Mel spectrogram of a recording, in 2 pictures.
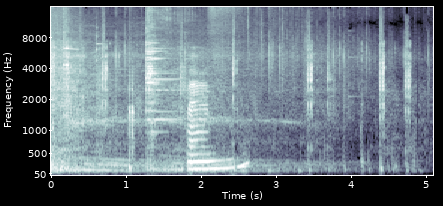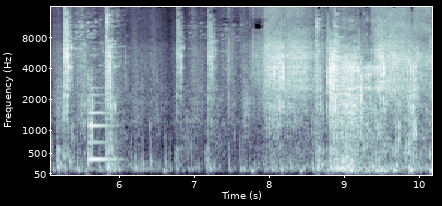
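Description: Sword blows land with short sharp thuds.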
